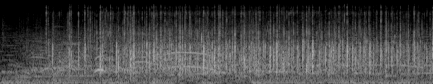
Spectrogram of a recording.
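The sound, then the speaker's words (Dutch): The townspeople of Hamelin burst into sustained applause for the musician, a dense, steady wash of many hands clapping at an even loudness throughout, with a faint murmur of voices mixed in. “Inwoners van Hamelen, mag ik een heel groot applaus voor de muzikant.”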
